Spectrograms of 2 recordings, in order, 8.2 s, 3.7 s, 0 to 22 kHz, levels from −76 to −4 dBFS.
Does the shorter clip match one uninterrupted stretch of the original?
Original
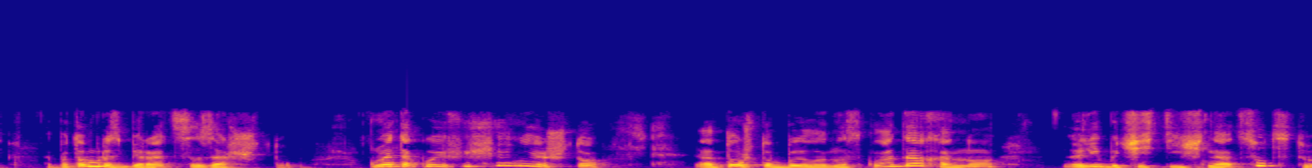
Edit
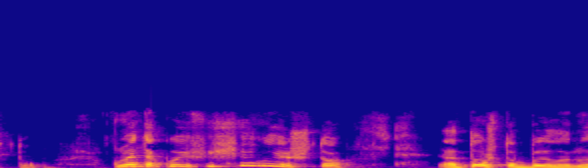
yes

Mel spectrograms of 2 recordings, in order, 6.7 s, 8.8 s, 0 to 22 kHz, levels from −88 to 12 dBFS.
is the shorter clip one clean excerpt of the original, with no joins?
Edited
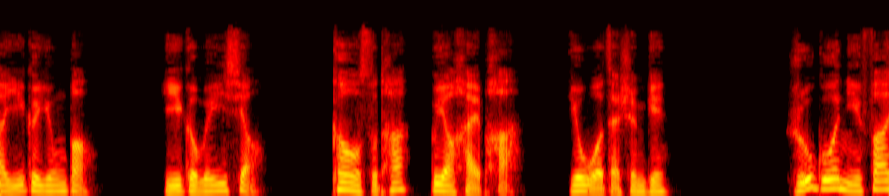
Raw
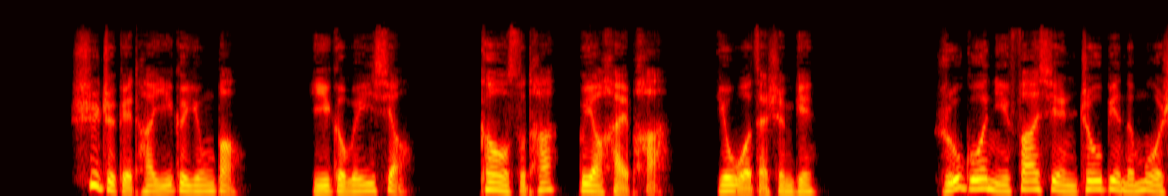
yes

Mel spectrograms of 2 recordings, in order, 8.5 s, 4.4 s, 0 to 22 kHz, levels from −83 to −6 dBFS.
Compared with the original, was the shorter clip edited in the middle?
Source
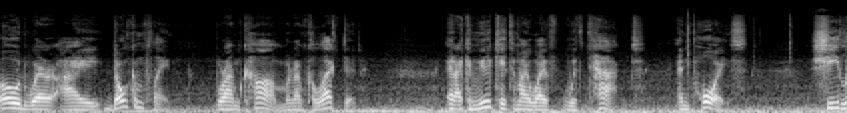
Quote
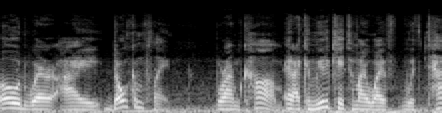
yes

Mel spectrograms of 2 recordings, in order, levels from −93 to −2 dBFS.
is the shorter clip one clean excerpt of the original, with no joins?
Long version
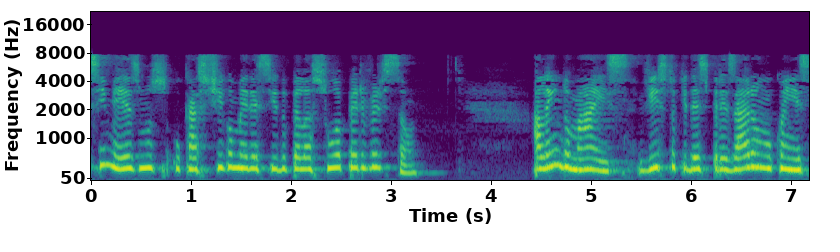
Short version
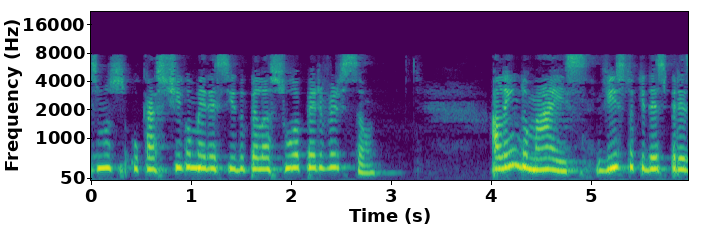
yes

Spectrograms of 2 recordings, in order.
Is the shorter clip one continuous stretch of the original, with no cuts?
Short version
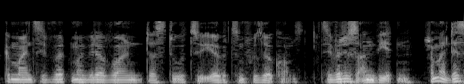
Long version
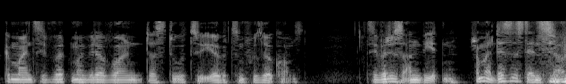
no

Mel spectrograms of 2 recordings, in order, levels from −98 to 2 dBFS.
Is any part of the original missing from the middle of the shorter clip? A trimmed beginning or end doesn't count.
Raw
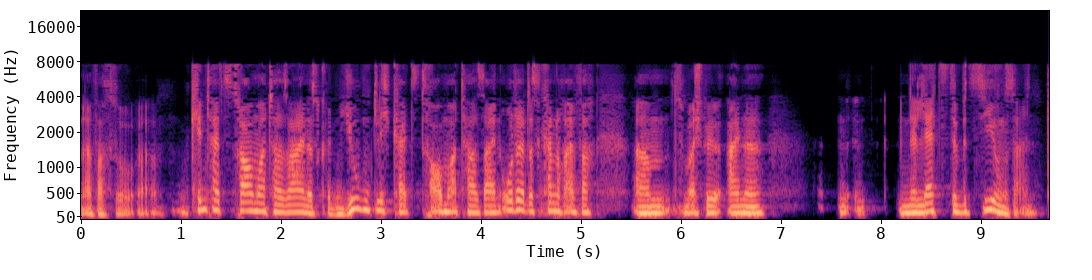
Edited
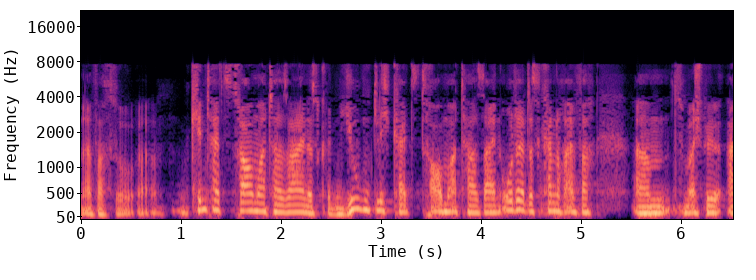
no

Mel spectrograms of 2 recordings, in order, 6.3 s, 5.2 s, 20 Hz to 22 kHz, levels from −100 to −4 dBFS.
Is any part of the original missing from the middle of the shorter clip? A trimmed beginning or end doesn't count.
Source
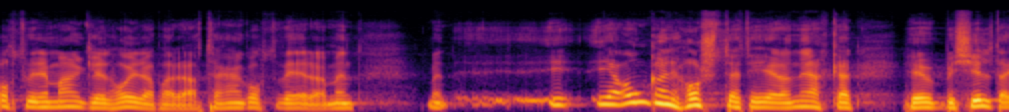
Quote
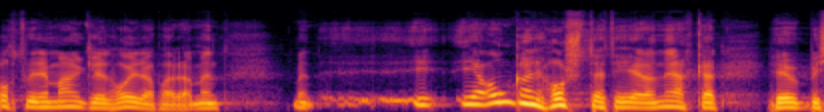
yes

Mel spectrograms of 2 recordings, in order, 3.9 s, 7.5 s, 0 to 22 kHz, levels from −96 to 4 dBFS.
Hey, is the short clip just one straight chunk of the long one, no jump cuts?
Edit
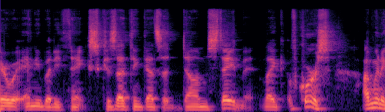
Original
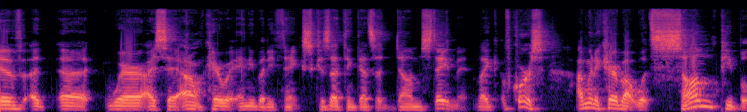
yes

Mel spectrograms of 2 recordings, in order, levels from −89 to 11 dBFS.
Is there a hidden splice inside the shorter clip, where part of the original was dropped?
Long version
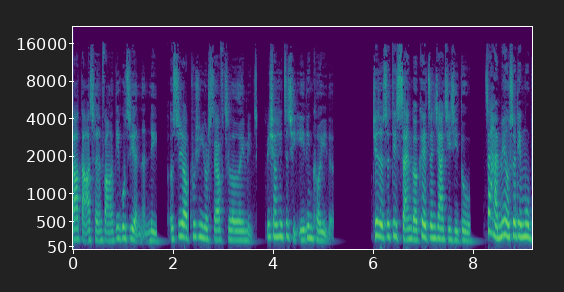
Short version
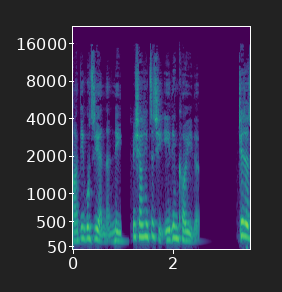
yes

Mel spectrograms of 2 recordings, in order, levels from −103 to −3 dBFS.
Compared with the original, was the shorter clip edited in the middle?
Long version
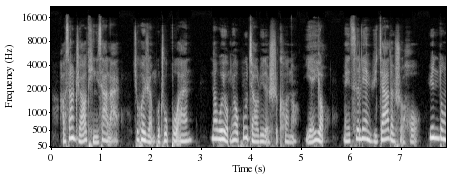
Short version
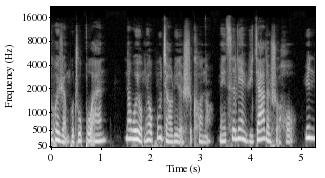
yes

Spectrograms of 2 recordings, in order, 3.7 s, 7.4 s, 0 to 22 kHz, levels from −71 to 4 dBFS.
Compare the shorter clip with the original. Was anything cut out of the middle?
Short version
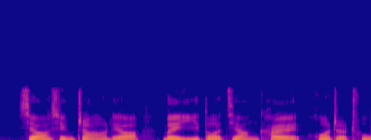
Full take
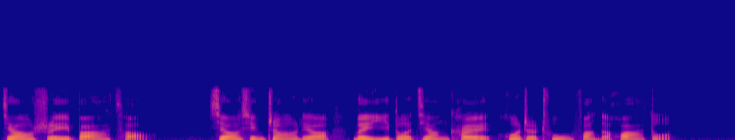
no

